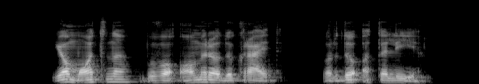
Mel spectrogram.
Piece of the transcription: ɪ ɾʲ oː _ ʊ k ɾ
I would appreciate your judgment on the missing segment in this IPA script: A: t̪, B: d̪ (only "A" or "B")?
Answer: B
